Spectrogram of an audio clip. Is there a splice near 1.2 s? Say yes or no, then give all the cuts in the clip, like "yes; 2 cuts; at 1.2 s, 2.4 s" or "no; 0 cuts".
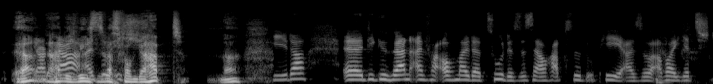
no; 1 cut; at 2.7 s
